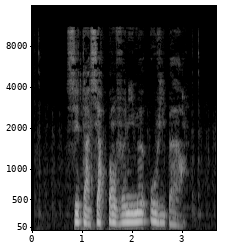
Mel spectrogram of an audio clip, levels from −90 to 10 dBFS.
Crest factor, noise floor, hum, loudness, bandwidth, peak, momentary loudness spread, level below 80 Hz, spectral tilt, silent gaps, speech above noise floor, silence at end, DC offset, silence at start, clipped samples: 16 dB; -67 dBFS; none; -25 LUFS; 11.5 kHz; -10 dBFS; 18 LU; -56 dBFS; -7 dB/octave; none; 43 dB; 0.65 s; under 0.1%; 0.7 s; under 0.1%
